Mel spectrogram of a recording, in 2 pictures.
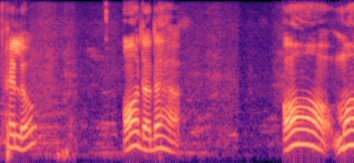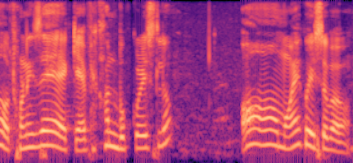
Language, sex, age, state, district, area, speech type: Assamese, male, 18-30, Assam, Jorhat, urban, spontaneous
